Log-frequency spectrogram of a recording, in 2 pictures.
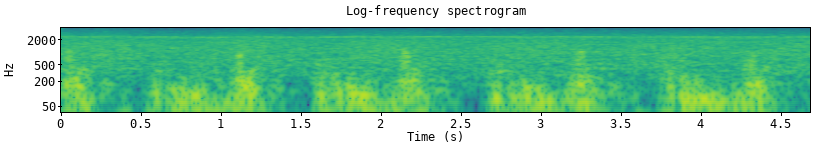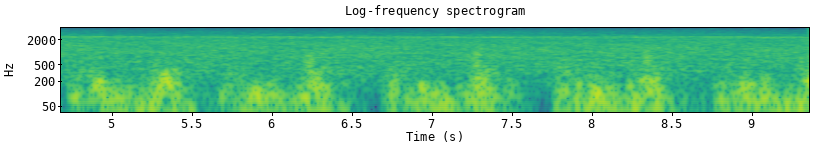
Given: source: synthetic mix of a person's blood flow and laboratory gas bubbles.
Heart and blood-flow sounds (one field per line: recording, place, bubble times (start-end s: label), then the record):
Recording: Doppler ultrasound of blood flow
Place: precordium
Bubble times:
no bubbles
From the record:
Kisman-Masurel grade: 000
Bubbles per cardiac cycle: 0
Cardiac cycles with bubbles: 0%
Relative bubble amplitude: no bubbles discernible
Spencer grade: 0 (complete lack of bubble signals)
